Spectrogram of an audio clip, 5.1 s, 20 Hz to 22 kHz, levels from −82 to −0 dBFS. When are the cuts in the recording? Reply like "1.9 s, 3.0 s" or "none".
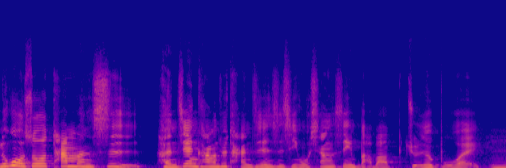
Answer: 1.5 s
